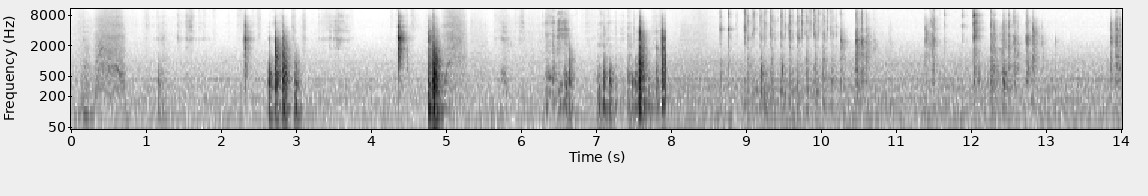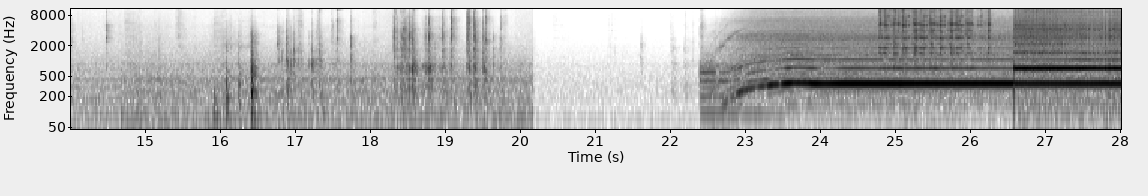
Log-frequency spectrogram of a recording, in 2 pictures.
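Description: Sharp wooden and metal knocks and clicks as plywood jig parts are set down and fastened with bolts and nuts. Then a table-mounted router starts, spinning up for about a second to a steady high whine that grows stronger near the end.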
